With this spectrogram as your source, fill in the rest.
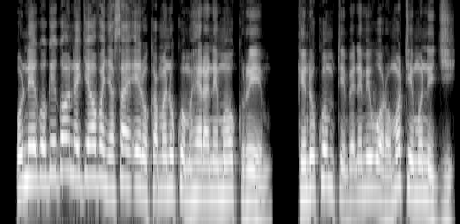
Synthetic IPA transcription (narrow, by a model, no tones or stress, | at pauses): oneɡoɡɪɡɔnɛd͡ʒɛhɔvaɲasajeʔeɾokamanokwomɦɛɾanɛmɔokɾɪm | kendokwomtɪmbɛnɛmɪwɔɾɔmɔtɪmɔned͡ʒḭ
